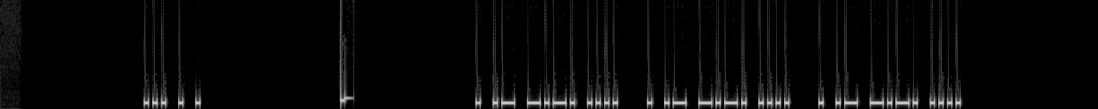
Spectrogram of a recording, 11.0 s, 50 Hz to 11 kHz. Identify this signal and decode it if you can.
Morse code, heard as a keyed tone, about 28 wpm, 700 Hz. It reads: SEE EACH EACH EACH
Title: Top 100 Words Repeated 28wpm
